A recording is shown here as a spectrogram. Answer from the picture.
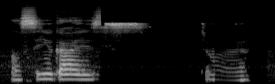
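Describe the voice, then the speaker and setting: In a British accent, a woman speaks with a high pitch. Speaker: YouTuber reading a children's book aloud. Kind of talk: reading aloud. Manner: casual with many fillers.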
